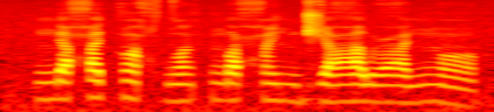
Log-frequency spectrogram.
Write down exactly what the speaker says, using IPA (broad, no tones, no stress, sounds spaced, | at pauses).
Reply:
ŋ ɛ ħ ɛ k ɔ̃ ħ dˤ ɛ̃ k ŋ ɔ ħ ĩ n d͡ʒ ɪ ʕ a w ʕ ɪ ŋ ɔ̃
